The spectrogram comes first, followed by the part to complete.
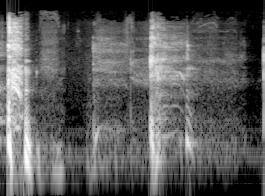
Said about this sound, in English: These are smoker coughs, not Corona coughs.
